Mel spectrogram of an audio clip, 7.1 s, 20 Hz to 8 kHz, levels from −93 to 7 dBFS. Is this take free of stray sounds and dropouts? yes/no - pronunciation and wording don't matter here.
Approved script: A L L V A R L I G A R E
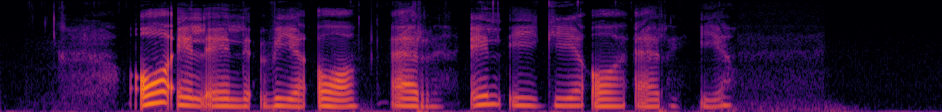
yes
